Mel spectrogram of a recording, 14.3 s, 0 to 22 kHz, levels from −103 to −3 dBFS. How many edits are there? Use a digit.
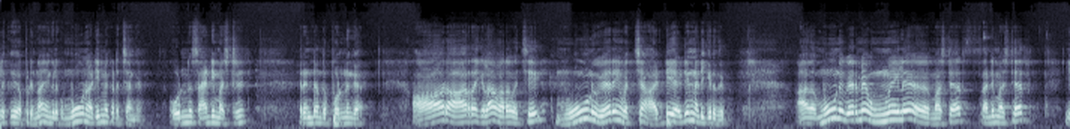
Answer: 0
